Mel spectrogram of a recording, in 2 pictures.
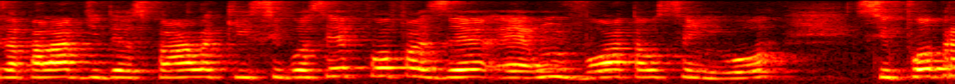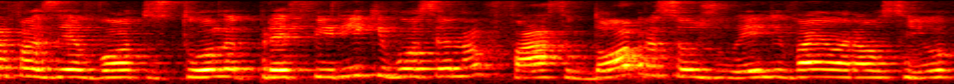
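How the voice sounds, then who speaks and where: A woman's voice: high-pitched, a little mellow, reverberant. A woman from Brazil giving an earnest, emotional religious testimony at home, repeating her phrases, filmed on a phone camera. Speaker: testifying believer.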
